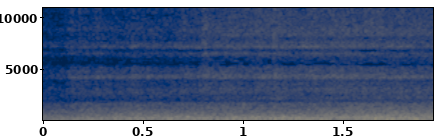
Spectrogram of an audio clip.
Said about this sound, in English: The sound of the sea as my new life is in motion. A private yacht sunrise sail along Newport Beach's beautiful, beautiful ocean.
